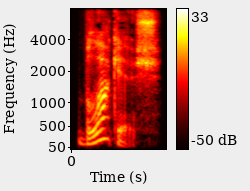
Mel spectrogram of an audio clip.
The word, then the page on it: blockish: British English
